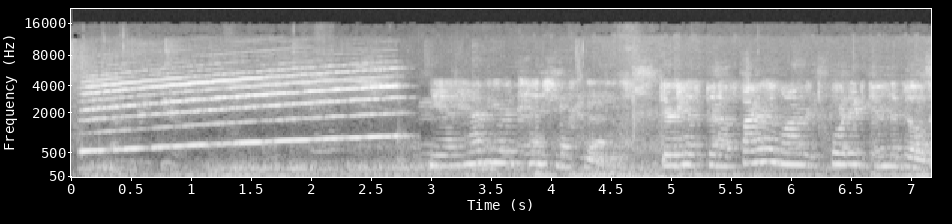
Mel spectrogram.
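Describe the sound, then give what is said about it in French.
A shrill, piercing fire alarm that went off as a false alarm blares loudly for a few seconds, its tone rising steadily, before a voice begins talking and the alarm drops into the background. “Alors en fait, il s'agit euh, euh, d'une alarme incendie qui s'est déclenchée.”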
